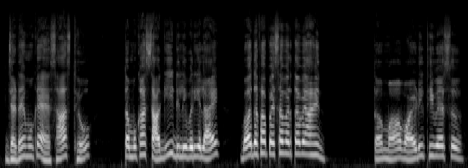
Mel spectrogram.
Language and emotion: Sindhi, surprised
